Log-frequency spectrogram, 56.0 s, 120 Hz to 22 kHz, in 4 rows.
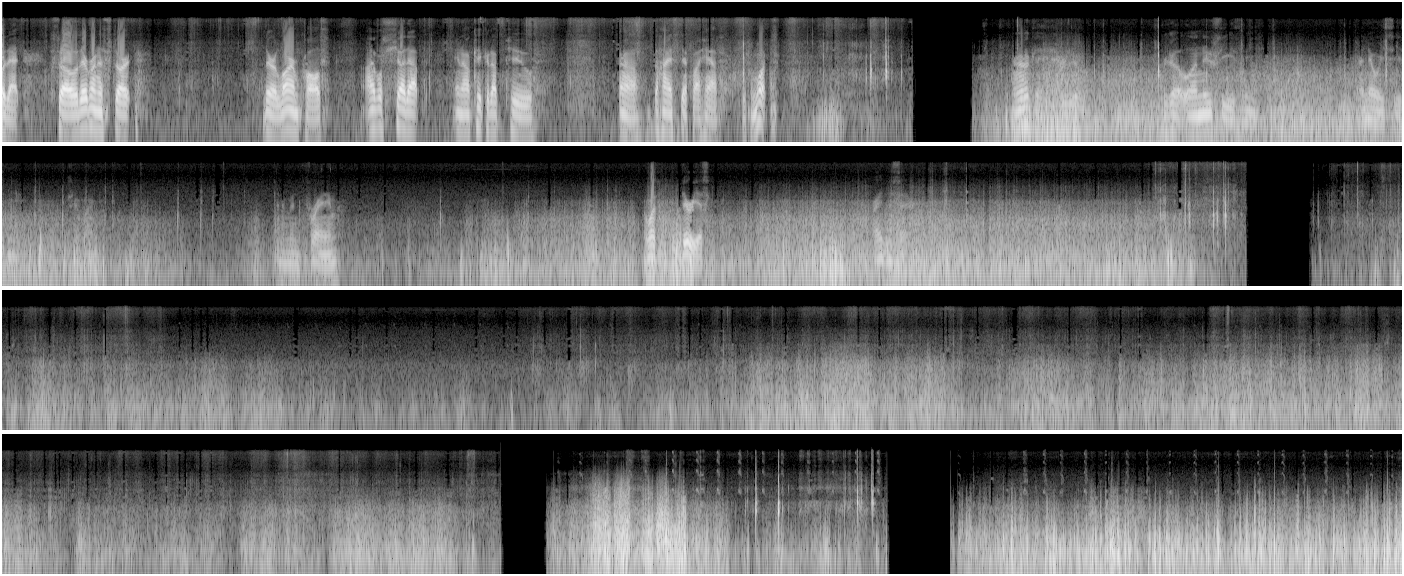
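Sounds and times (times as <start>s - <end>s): wind buffeting microphone: 0.0s - 9.1s, 9.7s - 26.4s, 27.2s - 50.9s, 51.5s - 56.0s
footsteps through dry grass: 0.2s - 9.1s, 27.2s - 29.7s, 33.1s - 47.0s.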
